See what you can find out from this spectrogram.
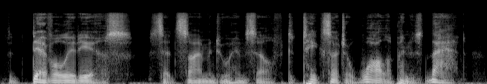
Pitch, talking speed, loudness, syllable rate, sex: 85 Hz, 195 wpm, -20 LUFS, 4.7 syllables/s, male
